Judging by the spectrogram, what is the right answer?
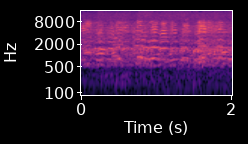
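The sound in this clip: A flock of geese honking by a river, with many overlapping nasal honks and calls forming a continuous, busy chorus for the whole stretch.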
